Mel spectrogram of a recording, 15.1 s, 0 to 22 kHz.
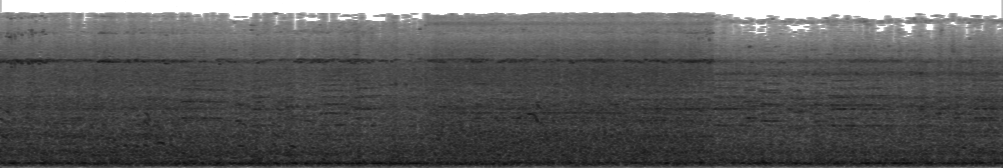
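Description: T-14 Armata tanks and other tracked armoured vehicles driving past on pavement: a steady low engine drone with the clatter of the tracks and a thin, steady high squeal from the running gear, which stops about three-quarters of the way through.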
